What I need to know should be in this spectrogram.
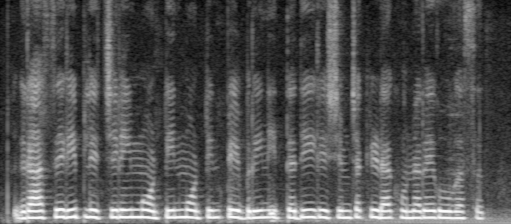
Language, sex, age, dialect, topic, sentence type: Marathi, female, 18-24, Southern Konkan, agriculture, statement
